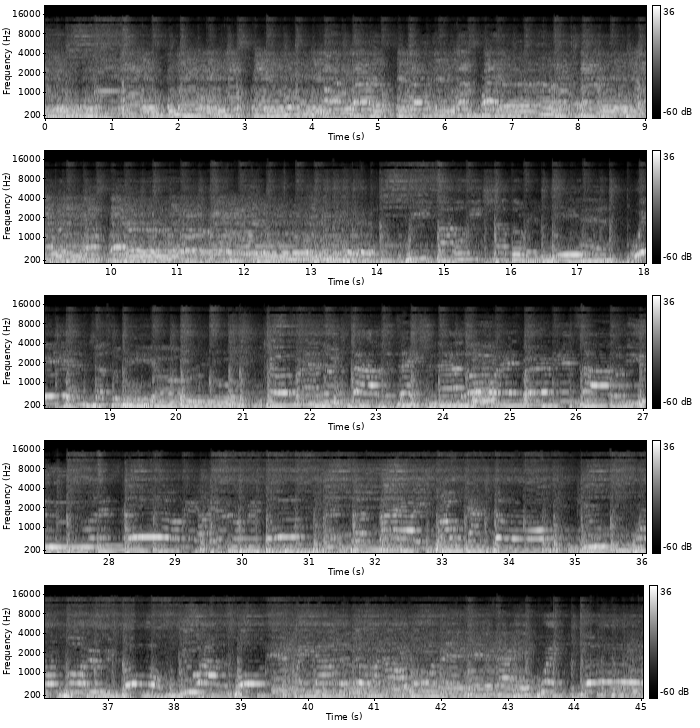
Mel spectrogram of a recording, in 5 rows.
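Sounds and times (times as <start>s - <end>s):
bass guitar: 0.0s - 45.0s
electric guitars: 0.0s - 45.0s
electronic drum kit: 0.0s - 45.0s
man singing into a microphone: 3.6s - 45.0s.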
